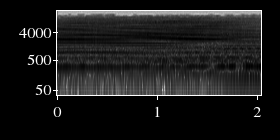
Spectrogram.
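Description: A steady, quiet machine hum with a thin high whine above it, even throughout.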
